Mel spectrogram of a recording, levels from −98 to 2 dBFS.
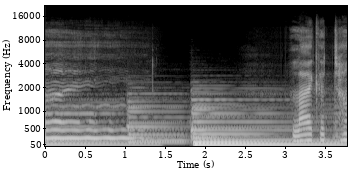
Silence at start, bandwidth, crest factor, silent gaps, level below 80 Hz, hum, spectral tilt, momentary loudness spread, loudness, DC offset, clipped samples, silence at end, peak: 0 s; 11.5 kHz; 16 dB; none; -24 dBFS; none; -7 dB/octave; 8 LU; -22 LUFS; under 0.1%; under 0.1%; 0 s; -4 dBFS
